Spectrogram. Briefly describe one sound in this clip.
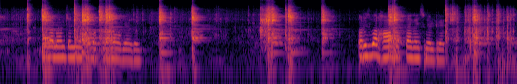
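Spinning tops knock and clash against each other.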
